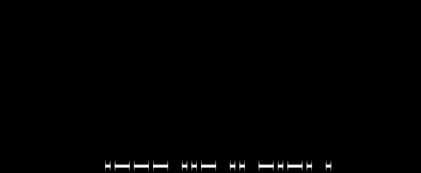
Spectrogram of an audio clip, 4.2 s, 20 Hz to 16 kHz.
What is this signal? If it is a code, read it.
Morse code, heard as a keyed tone, about 25 wpm, 690 Hz. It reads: JUICE
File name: practice / 25wpm / Easy Words with Hints - 25wpm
